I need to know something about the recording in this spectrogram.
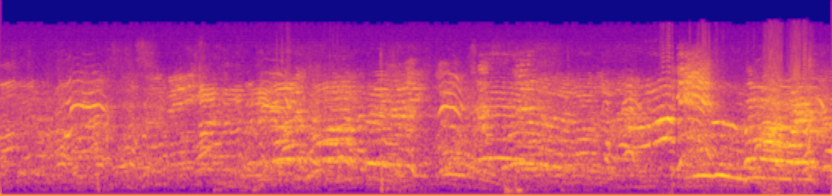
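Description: A crowd of spectators shouts and calls outdoors.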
